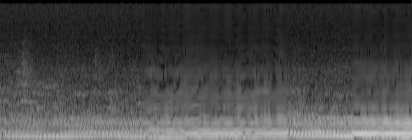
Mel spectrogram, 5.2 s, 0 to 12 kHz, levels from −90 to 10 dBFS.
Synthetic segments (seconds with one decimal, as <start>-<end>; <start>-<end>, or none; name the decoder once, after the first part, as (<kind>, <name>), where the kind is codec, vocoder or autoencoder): 1.8-3.6 (vocoder, BigVGAN v2); 4.4-5.2

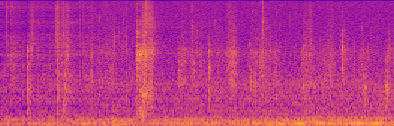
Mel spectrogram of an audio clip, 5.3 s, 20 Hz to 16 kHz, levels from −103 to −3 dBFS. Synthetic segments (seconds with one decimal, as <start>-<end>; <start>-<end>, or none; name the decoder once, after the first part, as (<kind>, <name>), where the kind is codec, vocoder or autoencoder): 0.0-1.2 (codec, SNAC)

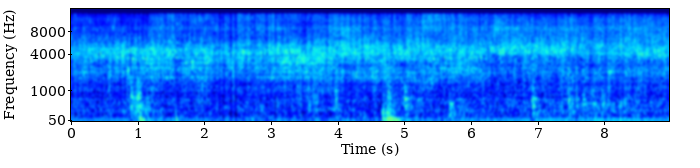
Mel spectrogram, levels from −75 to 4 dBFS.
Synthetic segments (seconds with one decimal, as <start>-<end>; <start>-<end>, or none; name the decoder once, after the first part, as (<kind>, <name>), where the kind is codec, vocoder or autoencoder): 2.1-3.1 (codec, SNAC); 3.7-4.5; 7.7-8.3

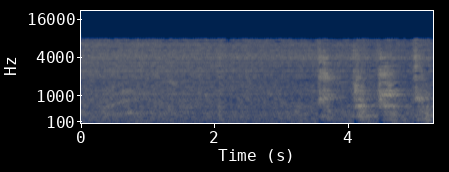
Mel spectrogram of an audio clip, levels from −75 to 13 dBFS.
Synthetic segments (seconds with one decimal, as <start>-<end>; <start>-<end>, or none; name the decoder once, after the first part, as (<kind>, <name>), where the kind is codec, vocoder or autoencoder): 0.0-5.3 (vocoder, Vocos)

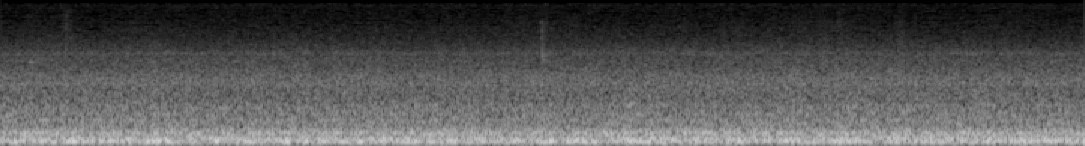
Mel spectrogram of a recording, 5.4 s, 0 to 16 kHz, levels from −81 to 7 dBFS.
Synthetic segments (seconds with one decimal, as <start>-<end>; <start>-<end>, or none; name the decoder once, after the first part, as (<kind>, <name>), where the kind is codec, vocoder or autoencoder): none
